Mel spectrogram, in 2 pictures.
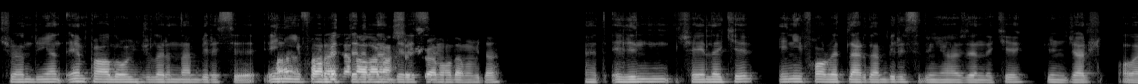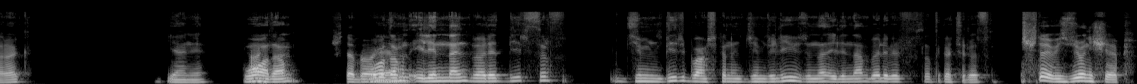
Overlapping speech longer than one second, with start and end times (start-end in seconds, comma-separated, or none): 2.8-4.5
